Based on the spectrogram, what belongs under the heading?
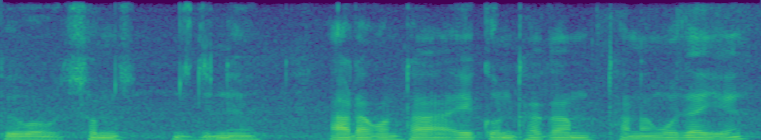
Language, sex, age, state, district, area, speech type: Bodo, male, 30-45, Assam, Kokrajhar, rural, spontaneous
